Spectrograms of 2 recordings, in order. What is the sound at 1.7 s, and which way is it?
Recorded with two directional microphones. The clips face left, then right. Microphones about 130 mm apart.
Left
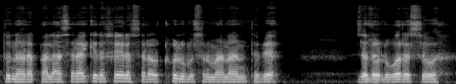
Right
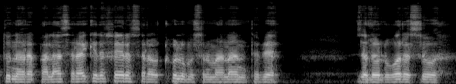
Speech, 10° right (ahead or behind).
